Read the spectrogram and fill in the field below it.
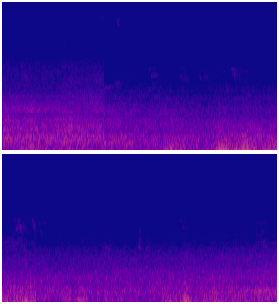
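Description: A paintbrush dabs and brushes softly on canvas.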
